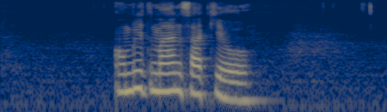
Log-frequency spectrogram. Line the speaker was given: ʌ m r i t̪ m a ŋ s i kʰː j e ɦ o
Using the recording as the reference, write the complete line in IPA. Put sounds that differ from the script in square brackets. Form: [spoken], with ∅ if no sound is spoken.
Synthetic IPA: ʌ m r i t̪ m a [n] s [a] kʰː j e ɦ o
